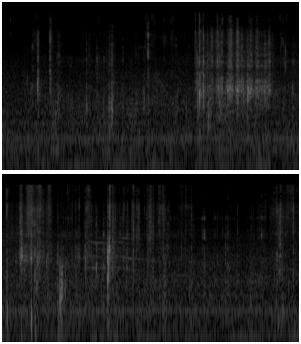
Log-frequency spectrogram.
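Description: Close-miked chewing of French fries, with wet mouth clicks and small crunches, and the cardboard fries carton being picked up and handled with a few rustles and taps.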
